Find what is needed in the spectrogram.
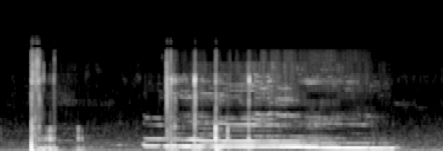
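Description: A sharp knock, then a long howl: one held note that slides slowly down in pitch for over two seconds, with a few clicks near its start.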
